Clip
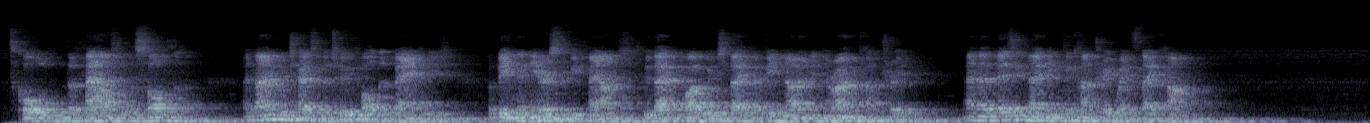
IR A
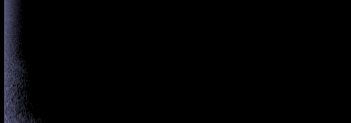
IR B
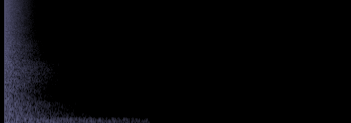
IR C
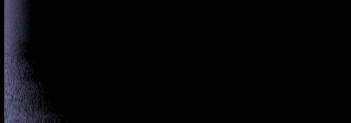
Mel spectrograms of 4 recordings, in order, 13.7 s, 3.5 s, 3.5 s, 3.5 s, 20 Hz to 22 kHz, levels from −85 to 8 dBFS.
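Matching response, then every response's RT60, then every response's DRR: B; 0.45, 1.0, 0.65 s; -4.5, -8.5, -12.5 dB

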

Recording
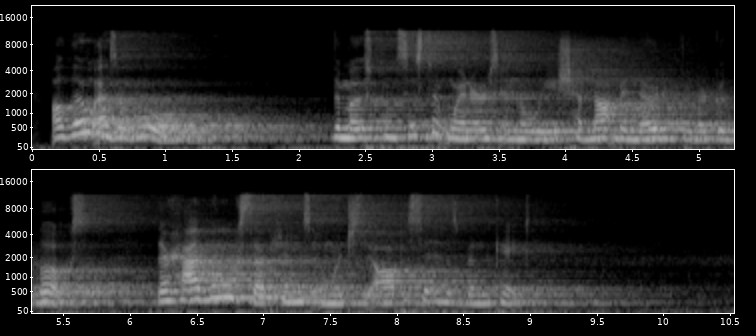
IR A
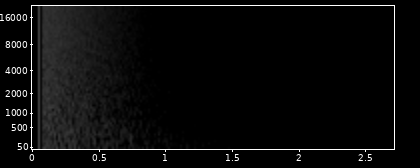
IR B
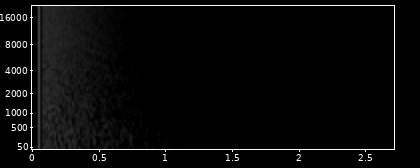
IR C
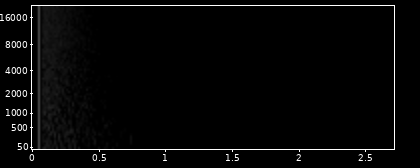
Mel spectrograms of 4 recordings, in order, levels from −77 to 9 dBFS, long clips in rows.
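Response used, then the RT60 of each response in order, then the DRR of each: B; 2.9, 2.9, 2.9 s; -3.5, 3.0, 8.5 dB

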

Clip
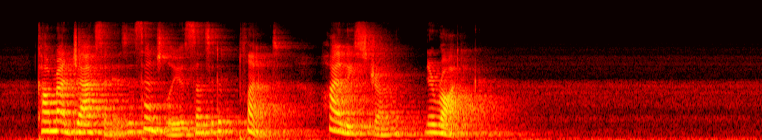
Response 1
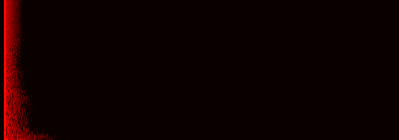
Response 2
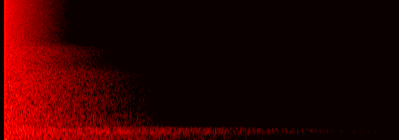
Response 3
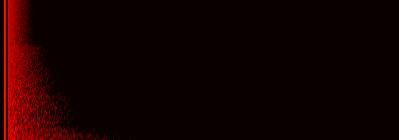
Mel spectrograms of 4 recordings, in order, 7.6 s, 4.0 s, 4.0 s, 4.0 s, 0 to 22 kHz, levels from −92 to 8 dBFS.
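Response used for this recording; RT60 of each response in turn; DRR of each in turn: 3; 0.50 s, not exponential, 1.3 s; 6.5, -7.5, 4.0 dB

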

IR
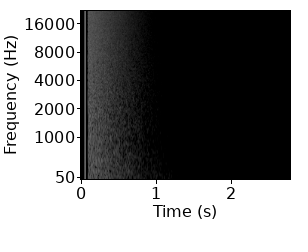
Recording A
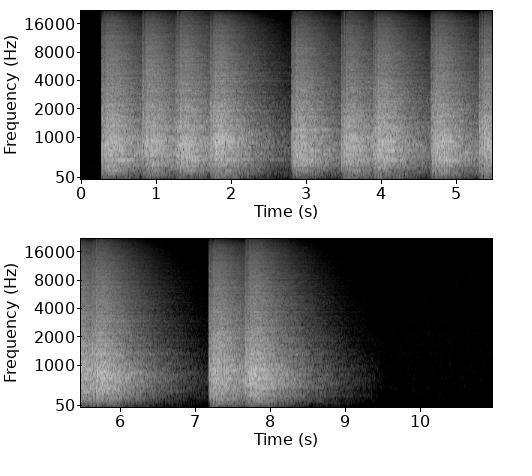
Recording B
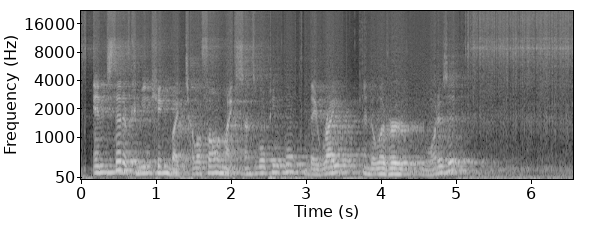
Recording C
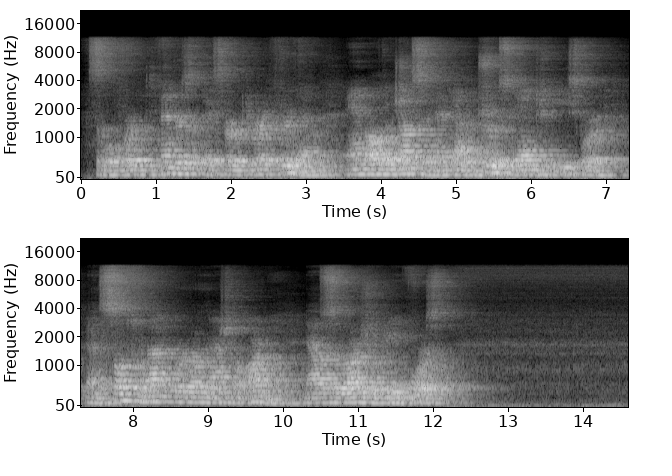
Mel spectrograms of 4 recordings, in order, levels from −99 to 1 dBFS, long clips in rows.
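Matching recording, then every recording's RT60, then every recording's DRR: B; 1.6, 1.6, 1.6 s; -5.0, 4.5, -10.5 dB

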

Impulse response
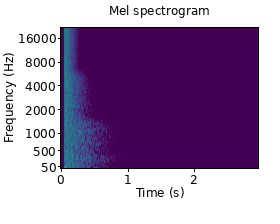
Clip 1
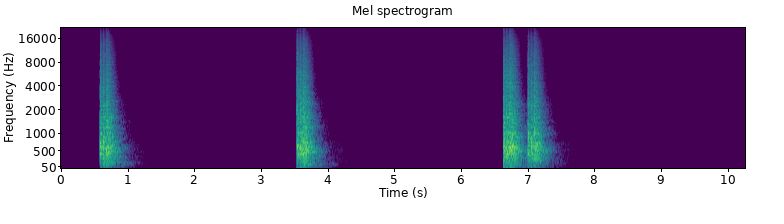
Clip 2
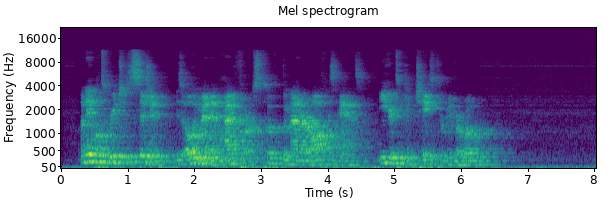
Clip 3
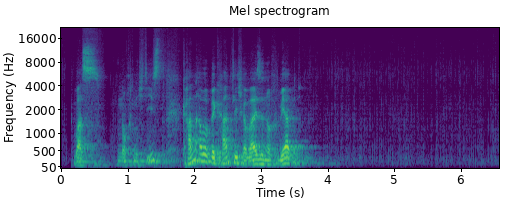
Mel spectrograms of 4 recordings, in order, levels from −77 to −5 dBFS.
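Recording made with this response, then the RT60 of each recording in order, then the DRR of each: 2; 0.50, 1.3, 0.80 s; 2.0, -12.5, 5.0 dB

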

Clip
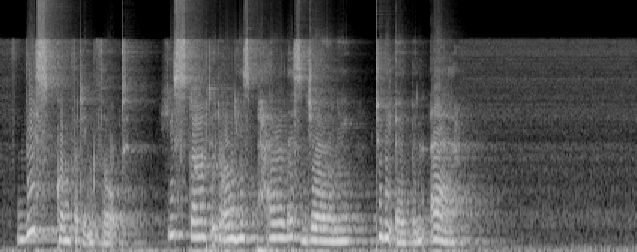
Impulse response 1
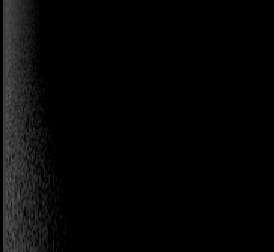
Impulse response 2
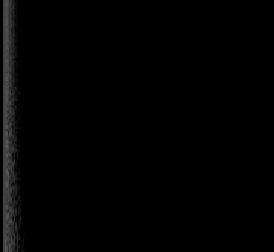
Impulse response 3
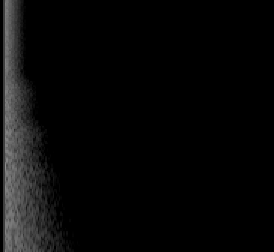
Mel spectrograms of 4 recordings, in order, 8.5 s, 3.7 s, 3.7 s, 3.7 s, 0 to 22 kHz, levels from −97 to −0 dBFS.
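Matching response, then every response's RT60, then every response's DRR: 1; 1.5, 0.40, 1.0 s; 7.0, 9.5, -10.5 dB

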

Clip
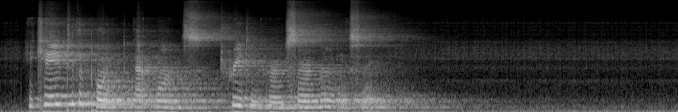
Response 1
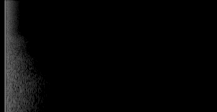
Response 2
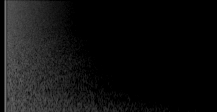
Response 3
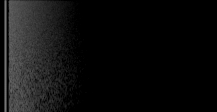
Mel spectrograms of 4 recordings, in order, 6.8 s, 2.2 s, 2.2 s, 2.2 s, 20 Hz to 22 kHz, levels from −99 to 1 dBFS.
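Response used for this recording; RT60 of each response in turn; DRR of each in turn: 2; 0.60, 2.1, 1.2 s; 0.5, 3.0, 1.5 dB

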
